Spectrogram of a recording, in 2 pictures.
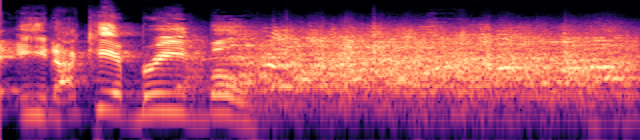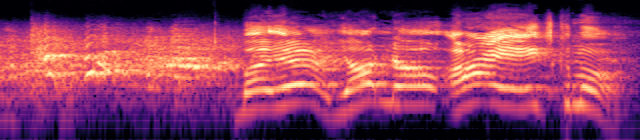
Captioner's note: audience laughing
